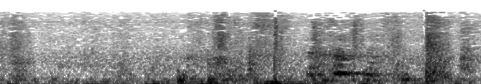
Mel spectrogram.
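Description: A brief, faint whimper amid scattered knocks and camera-handling noise.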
